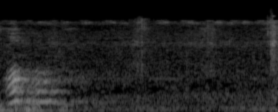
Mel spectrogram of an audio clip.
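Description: A dog giving one short whine at the start, rising then holding for about half a second.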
